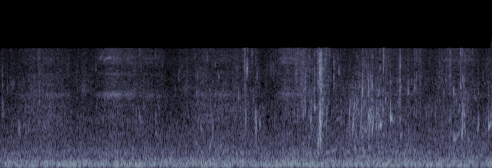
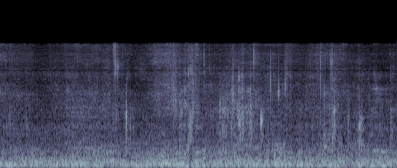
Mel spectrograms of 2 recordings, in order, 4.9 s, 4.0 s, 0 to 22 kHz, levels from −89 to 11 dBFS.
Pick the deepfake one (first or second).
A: second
